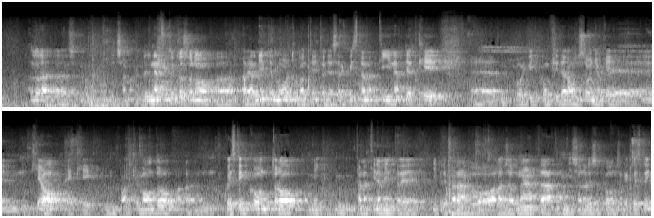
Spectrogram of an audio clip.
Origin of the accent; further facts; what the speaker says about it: Bologna, Emilia-Romagna, Italy; io sono originario di Bologna, come per tutti noi le nostre radici familiari hanno un grosso peso, e la mia famiglia è mista, mio padre è di origine molisana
